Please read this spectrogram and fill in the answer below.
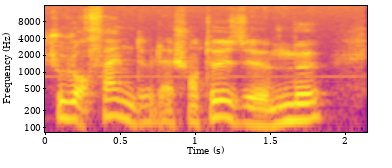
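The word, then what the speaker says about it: Mø: Puis j'étais toujours fan de la chanteuse Me, qui s'écrit M-O avec un O barré, et le O barré c'est un E.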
